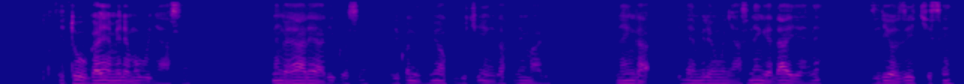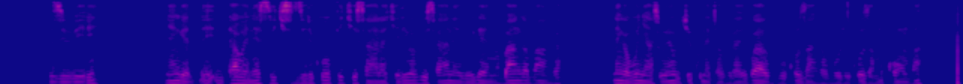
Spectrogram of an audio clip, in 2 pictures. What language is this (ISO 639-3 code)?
myx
